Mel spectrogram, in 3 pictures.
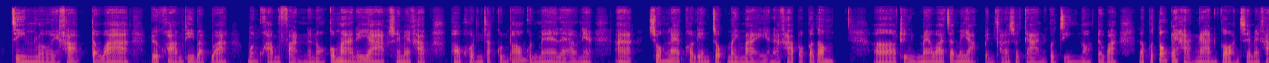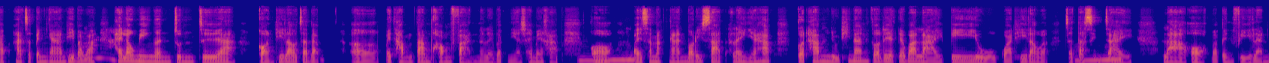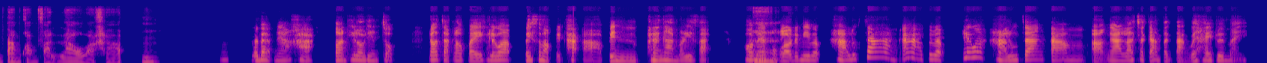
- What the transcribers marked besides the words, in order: tapping; in English: "Freelance"; other background noise
- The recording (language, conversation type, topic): Thai, podcast, ถ้าคนอื่นไม่เห็นด้วย คุณยังทำตามความฝันไหม?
